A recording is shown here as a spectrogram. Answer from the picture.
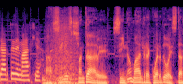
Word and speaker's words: Shantae: Espera, me faltó decirte de que mi nombre lo pronunciaste mal. Mi nombre es Shantae, no Shantae.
